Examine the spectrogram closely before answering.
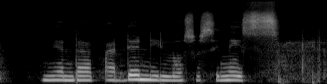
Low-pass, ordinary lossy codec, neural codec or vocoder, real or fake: none; none; codec, 44.1 kHz, 2.6 kbps, SNAC; fake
